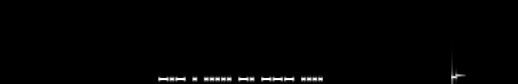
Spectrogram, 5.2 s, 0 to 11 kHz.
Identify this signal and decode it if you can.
Morse code, heard as a keyed tone, about 40 wpm, 700 Hz. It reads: KE5NOH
